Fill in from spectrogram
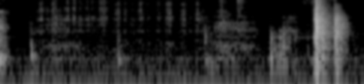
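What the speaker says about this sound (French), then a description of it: "Ça, c'est une belle façon de colorier, vous avez vu?" Colour pencils scratch softly across paper in short, quiet strokes, closing with a couple of louder, brisker scribbles near the end.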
